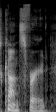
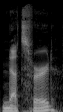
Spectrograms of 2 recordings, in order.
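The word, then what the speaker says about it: Knutsford: I would first like to apologize to the people of Nutsford, for that is how, in fact, it is pronounced.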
